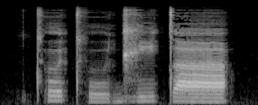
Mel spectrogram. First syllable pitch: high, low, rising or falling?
high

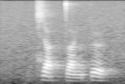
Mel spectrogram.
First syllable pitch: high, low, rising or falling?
high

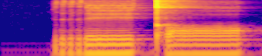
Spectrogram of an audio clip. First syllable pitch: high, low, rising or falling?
high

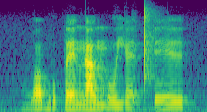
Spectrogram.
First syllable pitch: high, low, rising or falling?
high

